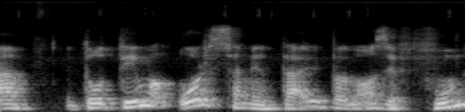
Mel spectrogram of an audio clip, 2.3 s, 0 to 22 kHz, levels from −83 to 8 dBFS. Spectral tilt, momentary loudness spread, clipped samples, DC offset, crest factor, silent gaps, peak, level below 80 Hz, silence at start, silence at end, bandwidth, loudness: -8 dB/octave; 6 LU; under 0.1%; under 0.1%; 14 dB; none; -2 dBFS; -64 dBFS; 0 s; 0 s; 8.4 kHz; -16 LUFS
